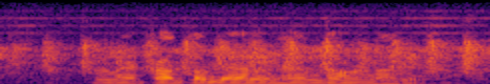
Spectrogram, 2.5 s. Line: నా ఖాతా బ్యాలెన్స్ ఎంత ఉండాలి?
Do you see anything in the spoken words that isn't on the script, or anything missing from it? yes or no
no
